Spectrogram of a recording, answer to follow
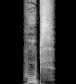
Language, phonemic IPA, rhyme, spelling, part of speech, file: German, /huːps/, -uːps, Hubs, noun, De-Hubs.ogg
- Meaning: genitive singular of Hub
